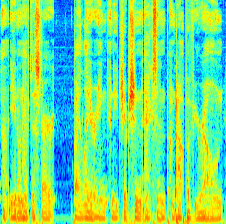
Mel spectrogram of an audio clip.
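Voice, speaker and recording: An American man talking soft-spoken for ASMR, often slipping into a whisper, rambling and correcting himself as he goes. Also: low-pitched, level tone, normal speed, creaky, husky, no echo. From United States. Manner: meandering, self-correcting, chuckles softly. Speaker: ASMR creator.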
